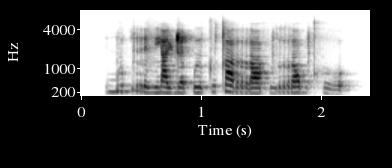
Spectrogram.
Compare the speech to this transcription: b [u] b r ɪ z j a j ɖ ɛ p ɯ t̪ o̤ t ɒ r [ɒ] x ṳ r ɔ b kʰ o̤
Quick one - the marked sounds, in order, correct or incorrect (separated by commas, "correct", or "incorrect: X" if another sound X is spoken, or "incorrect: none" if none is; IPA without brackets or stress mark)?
incorrect: ɯ, correct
